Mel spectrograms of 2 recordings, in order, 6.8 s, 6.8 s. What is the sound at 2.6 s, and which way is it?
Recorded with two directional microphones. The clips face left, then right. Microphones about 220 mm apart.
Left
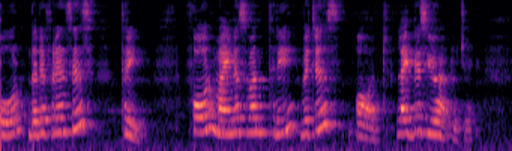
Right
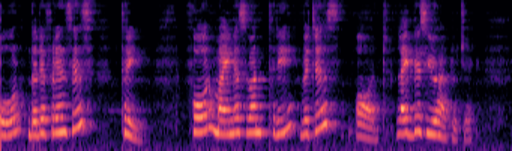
A woman's voice, 45° right (ahead or behind).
